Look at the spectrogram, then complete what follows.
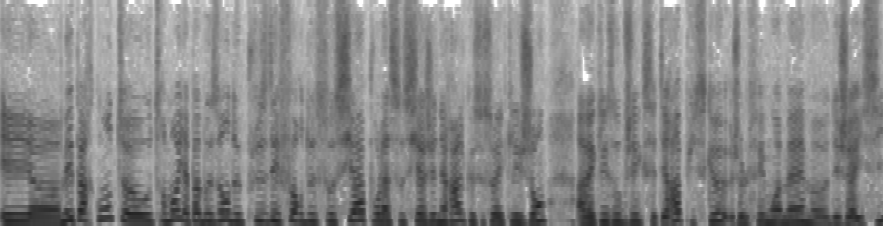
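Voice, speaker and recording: A woman at a high pitch and a fairly quick pace, with noticeable background noise. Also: ordinary pitch variation, very even loudness. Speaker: dog breeder. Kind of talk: live stream chat. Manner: fast.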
